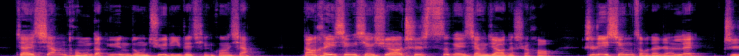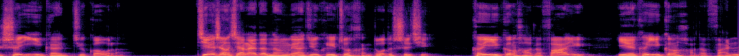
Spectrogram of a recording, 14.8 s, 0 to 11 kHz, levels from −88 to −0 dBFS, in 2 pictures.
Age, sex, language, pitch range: 20-39, male, Chinese, 100-155 Hz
